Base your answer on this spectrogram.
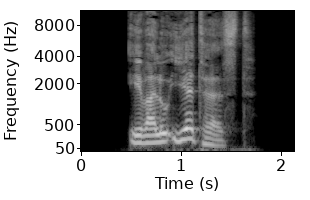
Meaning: inflection of evaluieren: 1. second-person singular preterite 2. second-person singular subjunctive II
- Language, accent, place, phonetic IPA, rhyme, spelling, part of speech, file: German, Germany, Berlin, [evaluˈiːɐ̯təst], -iːɐ̯təst, evaluiertest, verb, De-evaluiertest.ogg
